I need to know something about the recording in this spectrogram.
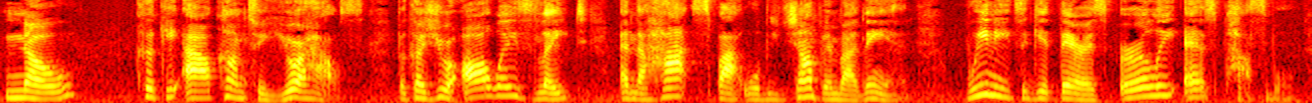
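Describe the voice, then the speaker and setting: A woman voicing a sassy, sharp-tongued young female school nurse in an audiobook, animated and slangy. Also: medium pitch, a little slow. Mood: eager, bossy. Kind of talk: dramatized audiobook dialogue.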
